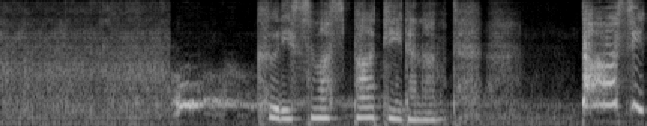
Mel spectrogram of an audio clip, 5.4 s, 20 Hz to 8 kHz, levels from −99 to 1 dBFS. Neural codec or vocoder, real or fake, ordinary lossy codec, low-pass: codec, 16 kHz, 4.8 kbps, FACodec; fake; none; none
